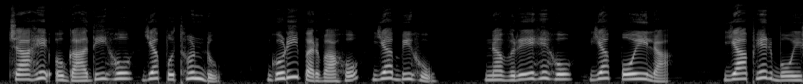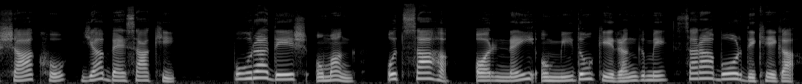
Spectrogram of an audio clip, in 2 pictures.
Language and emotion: Hindi, neutral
